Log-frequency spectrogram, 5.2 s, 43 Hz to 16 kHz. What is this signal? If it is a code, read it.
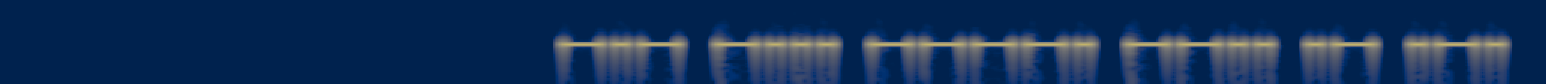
Morse code, heard as a keyed tone, about 28 wpm, 700 Hz. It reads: KB9ZAR
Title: USA Call Signs - 6 Characters - Repeated 3x - 28wpm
